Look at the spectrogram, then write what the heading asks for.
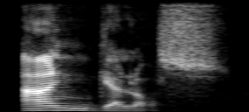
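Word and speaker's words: ἄγγελος: vamos a ver ahorita por ejemplo en angelos porque hay dos gamas gamas gama y van a ver que Eso suena como como ong angelos pero ya lo estudia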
